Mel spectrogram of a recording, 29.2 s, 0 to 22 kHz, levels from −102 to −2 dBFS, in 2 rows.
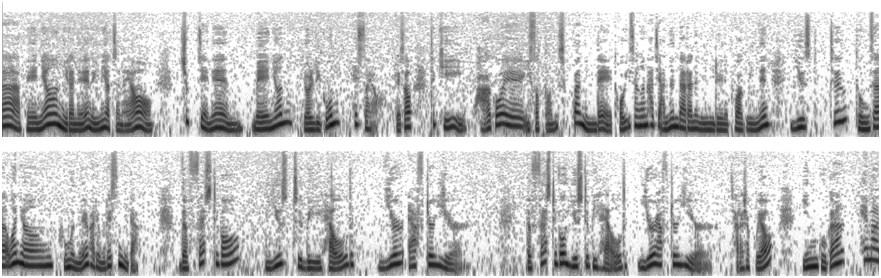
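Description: From start to finish there's overdone noise removal: the denoiser was pushed too hard, gating whole frequency bands, so quiet parts of the speech drop out over a twinkly, near-silent background.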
